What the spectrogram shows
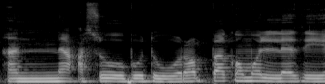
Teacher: हा को नून तशदीद से मिलाते हुए भी गुन्ना करते हुए जाना है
